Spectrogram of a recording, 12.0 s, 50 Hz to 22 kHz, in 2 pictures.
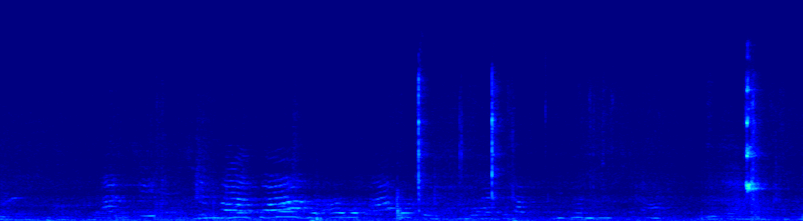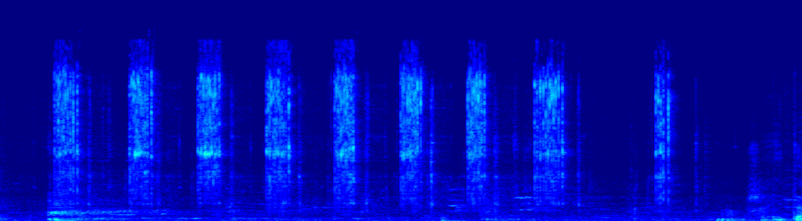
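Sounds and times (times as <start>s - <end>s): ratchet clicking: 6.5s - 11.3s.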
